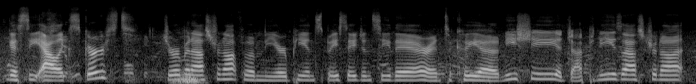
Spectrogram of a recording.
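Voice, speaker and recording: An enthusiastic launch commentator who speaks Swedish talks over a live broadcast feed. A murmuring crowd clearly fills the background, and the voice sits at a middle pitch. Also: moderate pace. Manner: enthusiastic, explanatory.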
